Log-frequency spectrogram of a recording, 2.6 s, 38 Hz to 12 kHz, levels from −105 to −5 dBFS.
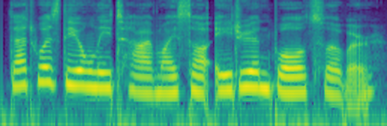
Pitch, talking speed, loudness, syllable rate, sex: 210 Hz, 210 wpm, -16 LUFS, 5.5 syllables/s, female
